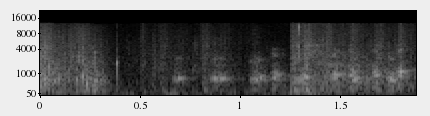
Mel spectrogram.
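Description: Chickens clucking in Minecraft, a few short, close clucks and squawks in quick succession with no talking.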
